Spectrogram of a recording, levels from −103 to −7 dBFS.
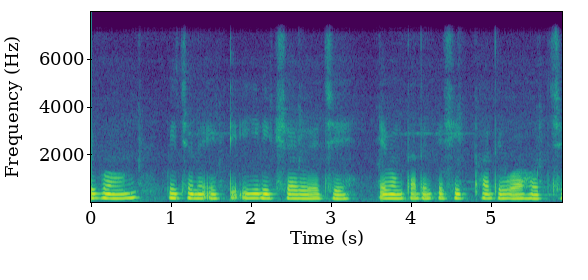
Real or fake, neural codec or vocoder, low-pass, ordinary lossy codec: real; none; 7.2 kHz; none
